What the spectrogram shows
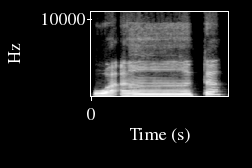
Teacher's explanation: دیکھنا ہے کہیں آپ اس کو انتا تو نہیں پڑھے، ان زبان کو نیچے نہیں لگانا، درمیان میں رکھیں گے، جس میں نون کی آواز چھپ جائے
